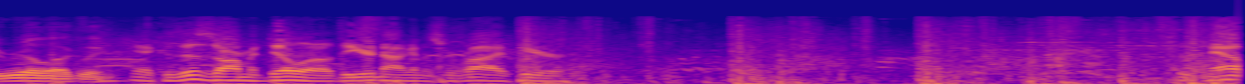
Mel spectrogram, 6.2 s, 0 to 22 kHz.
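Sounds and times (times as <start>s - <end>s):
speech: 0.0s - 3.1s, 5.9s - 6.2s
gunfire in a western video game town: 1.7s - 6.2s.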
